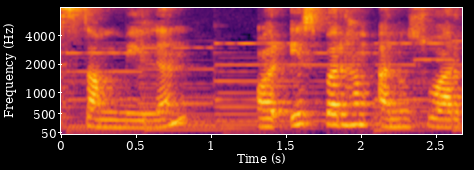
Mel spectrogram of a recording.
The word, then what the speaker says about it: सम्मेलन: में नहीं बदलेंगे तो इसको बोला जाएगा और पढ़ा जाएगा सम्मेलन और इस पर हम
